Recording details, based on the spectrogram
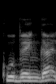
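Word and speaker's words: Qdenga: es el X el kenga no así debe pronunciar kenga El Tac 003 también está recomendado por la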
